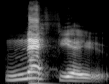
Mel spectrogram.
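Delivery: loud, hard, stern reply. A narrator's reading. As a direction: bark his name back. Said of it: "returned the uncle sternly".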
